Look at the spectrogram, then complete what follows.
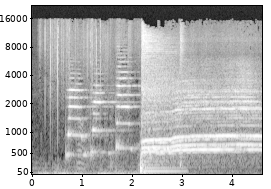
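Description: A train whistle sound effect blows in rising stepped tones, then a loud, sustained steam whistle blast holds steady with a hissing wash of steam beneath it. Fairly loud, with no talking.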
